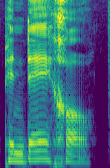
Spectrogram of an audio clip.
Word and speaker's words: pendejo: No, you got to say it right, man. Pendejo. – My tongue is not going to... Pendejo.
